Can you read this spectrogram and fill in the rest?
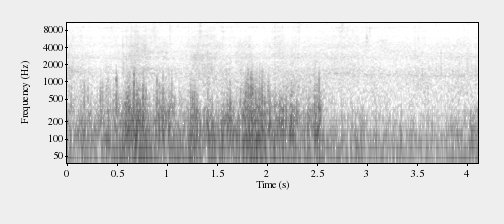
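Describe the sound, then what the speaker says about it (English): Strong wind at a hilltop lookout near Airlie Beach buffets the microphone in loud gusty rumbles, easing slightly toward the end into a steady blustery roar. "Sorry about the wind, it's a bit breezy up here."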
